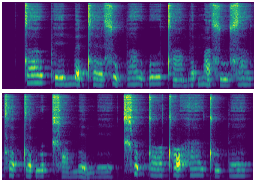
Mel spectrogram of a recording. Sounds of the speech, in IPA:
ta˦ʊ̯ pʰe˨ mɛ̰˦˨tʰɛ˨ sṵ˦˨ba˦ʊ̯ ʔo˦ʊ̯tʰã˨bɛ˦ʔ mã˦˨su˨za˦ʊ̯tʰɛ˦ʔ tɛ˦ʔ wʊ˦ʔt͡ɕʰɔ˨ mḛ˦˨ɪ̯me˦ | t͡ɕʰʊ˦ʔdɔ˨ tʰɔ̰˦˨ha˦ʊ̯tʰu˨pɛ˦

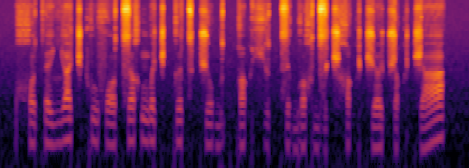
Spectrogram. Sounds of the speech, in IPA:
χotɾɛʎat͡ʃ kufɔt͡səχ ŋʷat͡ʃ kət͡s t͡ʃo ɡʷətqøq çutt͡seɡʷœχ d͡zət͡ʃχœqt͡ʃœ t͡ʃoqt͡ʃa

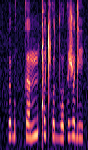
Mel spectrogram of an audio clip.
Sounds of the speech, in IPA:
ɵbɵkːɜmːɪ ǃocʰodd̪ot̪ɪʒ ɵdi

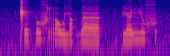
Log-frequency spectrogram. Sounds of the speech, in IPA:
ǁɪpʊxʷ rɔwjʌɡ͡bɜ | pʲɜɲɪxʷ

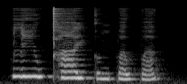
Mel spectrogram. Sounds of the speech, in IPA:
liː˥w kʰaː˧jkʊ˨ŋ pɐ˨˧wpɐ˨˥k̚

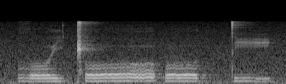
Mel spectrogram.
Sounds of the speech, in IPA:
ɣoːjǁoː | oːtːi

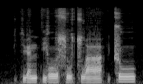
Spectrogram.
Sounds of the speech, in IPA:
t̪ɥɛ˧˥nt̪jo˧˥ʊ̯sṵ˨˩t͡swä˧˥ | ʈ͡ʂu˥

